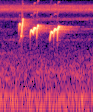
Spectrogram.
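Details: Red-eyed male sooty-headed bulbul, known locally as kutilang mas and kept to attract wild birds, gives a brief phrase of three bubbly notes, each sliding upward, over a constant high-pitched hum.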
